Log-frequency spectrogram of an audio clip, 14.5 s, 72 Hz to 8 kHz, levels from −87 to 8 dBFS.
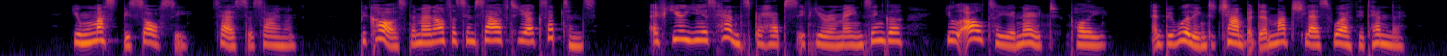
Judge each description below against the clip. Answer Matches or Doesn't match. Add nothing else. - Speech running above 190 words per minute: Doesn't match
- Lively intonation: Matches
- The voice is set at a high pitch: Matches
